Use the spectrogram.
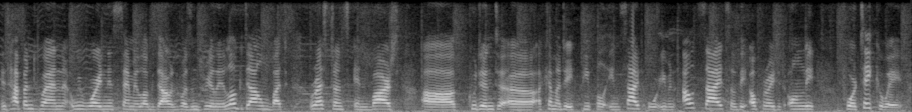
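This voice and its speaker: Chatty high-voiced woman vlogging outdoors. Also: moderate pace, a bit bright, faint music behind. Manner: chatty, enthusiastic, addresses viewers as guys. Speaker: travel vlogger. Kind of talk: casual travel vlog to camera. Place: outdoors in a small town.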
